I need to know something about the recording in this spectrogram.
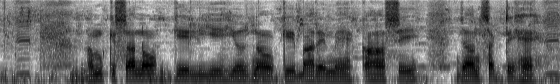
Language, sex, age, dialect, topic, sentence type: Hindi, male, 25-30, Marwari Dhudhari, agriculture, question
